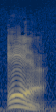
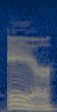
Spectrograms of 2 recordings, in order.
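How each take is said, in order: First: The R is dropped, ending in an uh sound. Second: The word ends with a sounded R. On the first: "with the the extra sound there" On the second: "instead of air"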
